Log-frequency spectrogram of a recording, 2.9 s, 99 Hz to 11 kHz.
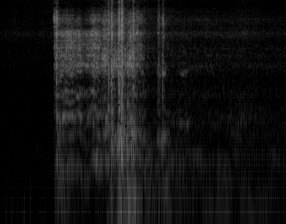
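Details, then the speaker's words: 1968 Ford LTD 390 FE V8 with a 2-barrel carb, off the road since 1999, on a cold start: it cranks a few uneven turns on a fresh battery with gas poured down the carb but never catches. The accelerator pump may not work. "It does crank over, so we'll put some gas down the carburetor and see what happens with her."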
